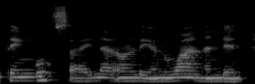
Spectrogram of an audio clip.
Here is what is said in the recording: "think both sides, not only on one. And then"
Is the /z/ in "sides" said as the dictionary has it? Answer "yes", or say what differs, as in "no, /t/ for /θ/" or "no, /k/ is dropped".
no, /z/ is dropped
